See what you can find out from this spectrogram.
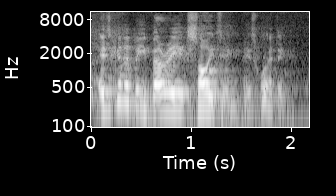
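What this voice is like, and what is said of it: Put-on accent. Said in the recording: “Now do the accent again. ... Do the accent.”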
